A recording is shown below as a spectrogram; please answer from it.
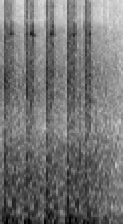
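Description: Automatic rifle bursts ring out in a Call of Duty: Modern Warfare II firefight, five quick, loud, close cracks in rapid succession, then a short lull filled with low game ambience; no one speaks.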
